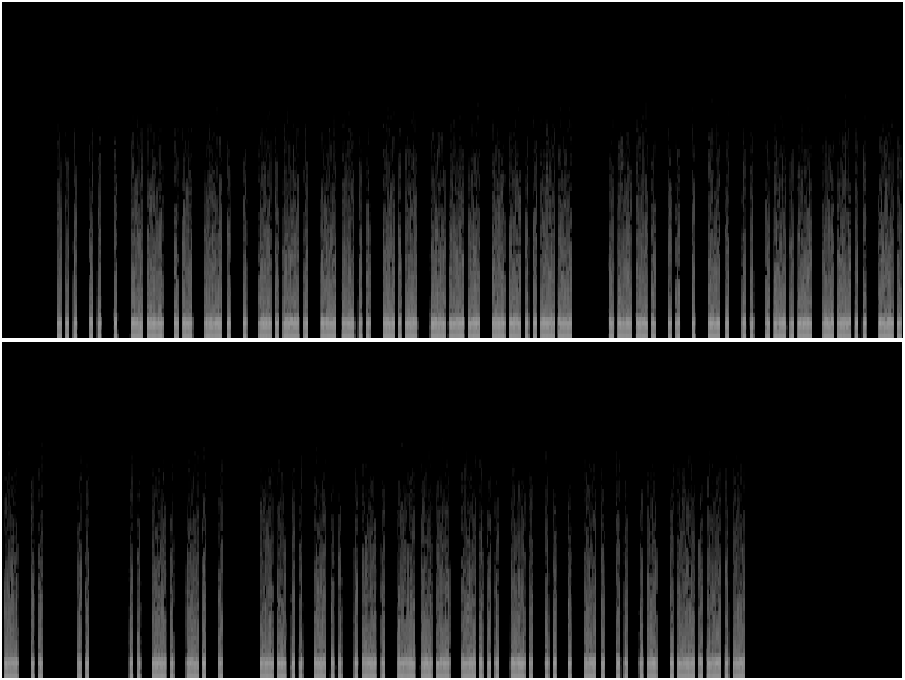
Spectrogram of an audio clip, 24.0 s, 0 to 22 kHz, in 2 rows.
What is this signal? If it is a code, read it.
Morse code (with Polish letters), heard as a buzzer, hand-sent with a bug key, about 23 wpm. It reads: SIEMANECZKO, PIENIĄZKI I INNE ZDROBNIENIA.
